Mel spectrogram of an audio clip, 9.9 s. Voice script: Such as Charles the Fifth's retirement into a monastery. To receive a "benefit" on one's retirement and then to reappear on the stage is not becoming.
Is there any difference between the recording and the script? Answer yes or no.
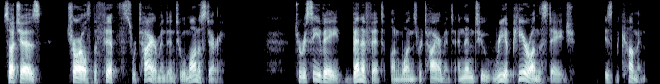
yes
